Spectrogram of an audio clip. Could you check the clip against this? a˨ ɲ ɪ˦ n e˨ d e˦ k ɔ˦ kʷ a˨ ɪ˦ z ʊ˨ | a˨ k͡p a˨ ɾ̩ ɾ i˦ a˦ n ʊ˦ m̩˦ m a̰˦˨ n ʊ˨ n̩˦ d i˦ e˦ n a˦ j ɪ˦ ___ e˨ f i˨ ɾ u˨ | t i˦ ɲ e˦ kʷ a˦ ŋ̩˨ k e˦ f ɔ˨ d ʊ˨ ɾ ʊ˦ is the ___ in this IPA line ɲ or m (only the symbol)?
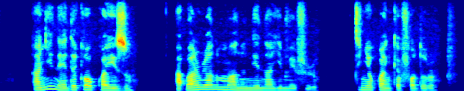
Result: m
